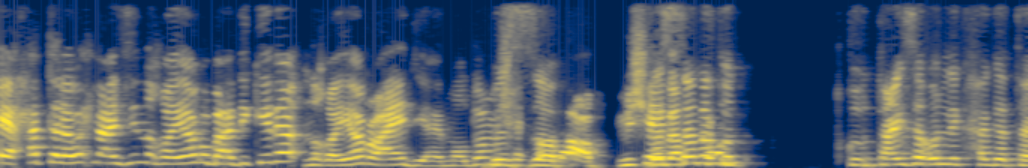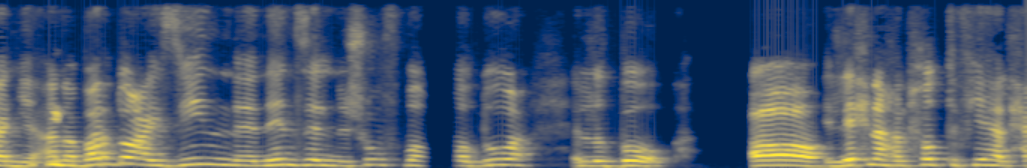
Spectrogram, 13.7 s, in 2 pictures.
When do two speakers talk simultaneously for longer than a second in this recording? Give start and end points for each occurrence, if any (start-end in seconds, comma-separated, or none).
3.2-5.0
